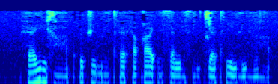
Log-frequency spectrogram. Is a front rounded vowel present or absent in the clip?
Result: present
